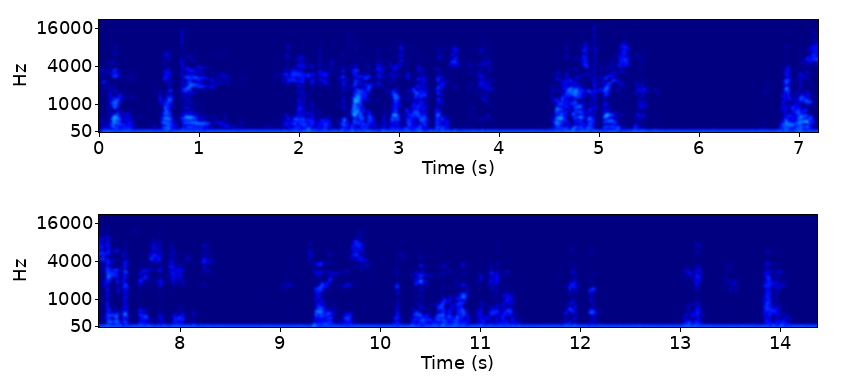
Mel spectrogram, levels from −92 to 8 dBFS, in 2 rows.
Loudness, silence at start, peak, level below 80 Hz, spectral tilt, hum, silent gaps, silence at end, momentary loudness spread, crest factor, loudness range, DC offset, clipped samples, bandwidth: -65 LUFS; 0 s; -44 dBFS; -74 dBFS; -2.5 dB/octave; none; none; 0 s; 8 LU; 24 dB; 4 LU; under 0.1%; under 0.1%; 18 kHz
